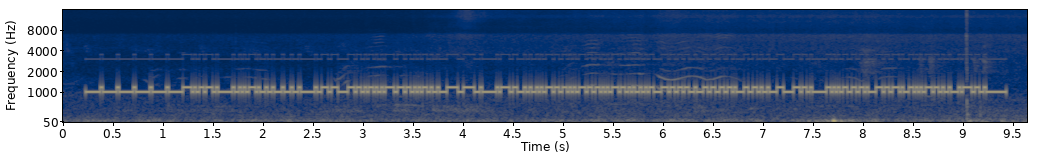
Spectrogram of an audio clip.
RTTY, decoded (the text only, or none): JH1AM DE S55ECJ R R FB LUIGI. RIG HR 30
